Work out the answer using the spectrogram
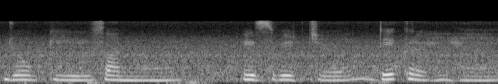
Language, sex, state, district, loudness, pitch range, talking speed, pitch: Punjabi, female, Punjab, Kapurthala, -17 LUFS, 195-225 Hz, 95 wpm, 210 Hz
